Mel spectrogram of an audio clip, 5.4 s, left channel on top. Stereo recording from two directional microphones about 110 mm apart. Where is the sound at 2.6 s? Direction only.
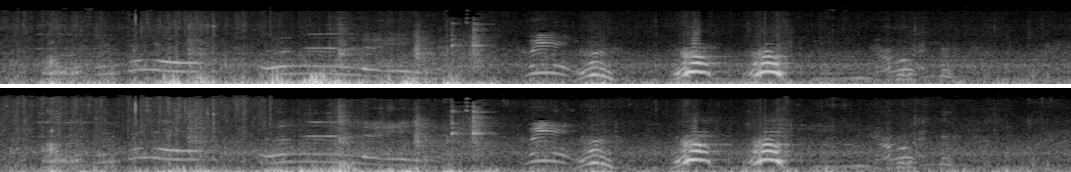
25° left (ahead or behind).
